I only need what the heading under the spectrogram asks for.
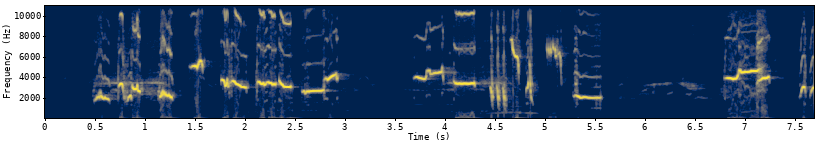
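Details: Oriental magpie-robin in full 'gacor' song, which is said to prompt other magpie-robins to answer; a rich, nearly continuous medley of piercing whistles, quick rising slurs and rattling trills, briefly pausing before a final loud burst.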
